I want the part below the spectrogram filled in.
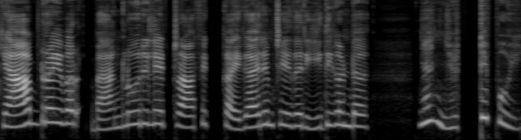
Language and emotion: Malayalam, surprised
